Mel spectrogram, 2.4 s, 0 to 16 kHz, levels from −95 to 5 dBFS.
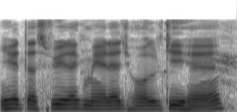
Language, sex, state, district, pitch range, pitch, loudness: Hindi, male, Assam, Kamrup Metropolitan, 120-135 Hz, 125 Hz, -13 LUFS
